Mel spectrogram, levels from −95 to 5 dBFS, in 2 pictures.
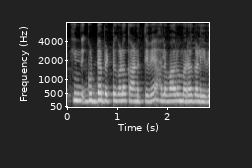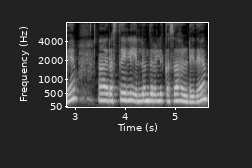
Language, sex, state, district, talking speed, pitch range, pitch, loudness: Kannada, female, Karnataka, Dharwad, 105 wpm, 225-245 Hz, 235 Hz, -18 LUFS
